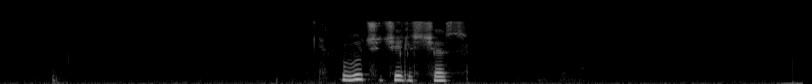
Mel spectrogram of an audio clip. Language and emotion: Russian, neutral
